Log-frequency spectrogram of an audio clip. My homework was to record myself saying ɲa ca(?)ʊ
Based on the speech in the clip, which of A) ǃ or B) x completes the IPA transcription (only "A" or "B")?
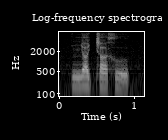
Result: B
